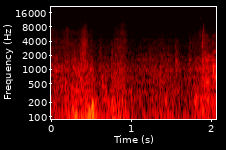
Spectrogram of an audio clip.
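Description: Faint rustling and shuffling of bedding and clothes as a person shifts his weight on a bed, with a few soft bumps, in an otherwise quiet room.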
